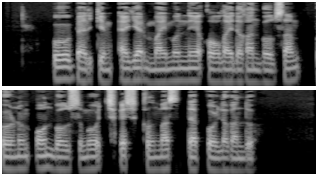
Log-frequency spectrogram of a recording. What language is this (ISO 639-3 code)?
uig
